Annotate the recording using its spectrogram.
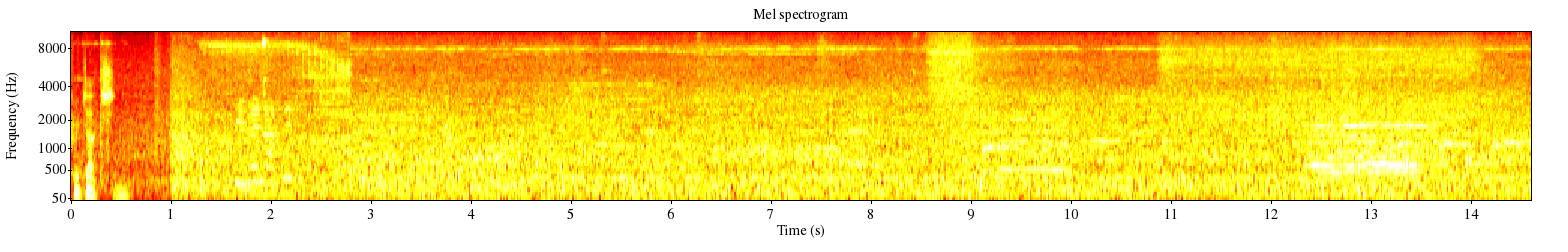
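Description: Industrial robot arms whir and hum as they move.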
